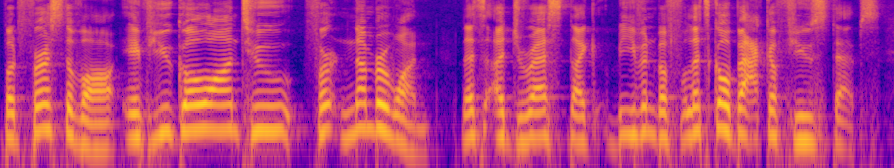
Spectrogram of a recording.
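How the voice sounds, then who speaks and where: A man's voice: sits high, normal speed, mellow. Chatty young male podcast host. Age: 20s. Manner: upbeat, chatty, uses filler "like". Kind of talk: casual chat.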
